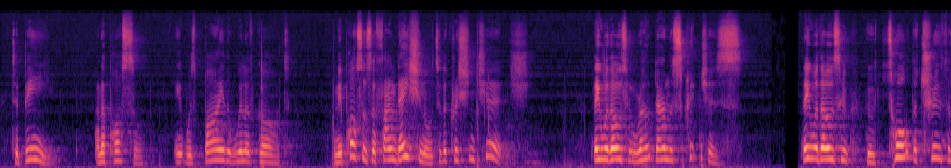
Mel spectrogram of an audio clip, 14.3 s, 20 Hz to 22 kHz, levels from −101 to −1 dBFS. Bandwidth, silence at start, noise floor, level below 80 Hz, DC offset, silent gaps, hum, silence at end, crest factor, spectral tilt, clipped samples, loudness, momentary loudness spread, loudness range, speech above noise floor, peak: 16 kHz; 0.2 s; -67 dBFS; -68 dBFS; under 0.1%; 11.78-11.95 s; none; 0 s; 22 dB; -3.5 dB/octave; under 0.1%; -31 LUFS; 17 LU; 6 LU; 36 dB; -10 dBFS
